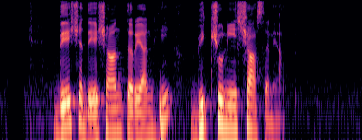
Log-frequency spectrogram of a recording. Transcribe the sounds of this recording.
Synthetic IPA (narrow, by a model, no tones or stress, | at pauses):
d̪eːʃɐd̪eːʃaːnt̪əɾjanɦi | bʱikʂuniːʃaːsənja̰t̪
